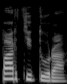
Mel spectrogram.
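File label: "партитура", Komi, female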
